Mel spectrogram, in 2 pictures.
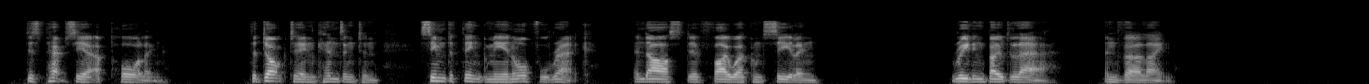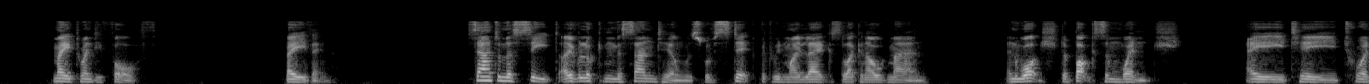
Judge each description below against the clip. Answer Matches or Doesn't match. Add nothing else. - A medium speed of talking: Doesn't match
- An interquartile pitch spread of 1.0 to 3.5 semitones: Matches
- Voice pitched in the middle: Doesn't match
